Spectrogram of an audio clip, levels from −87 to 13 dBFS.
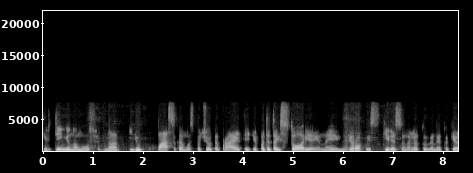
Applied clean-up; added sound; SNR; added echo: neural separator model SepFormer DNS4.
